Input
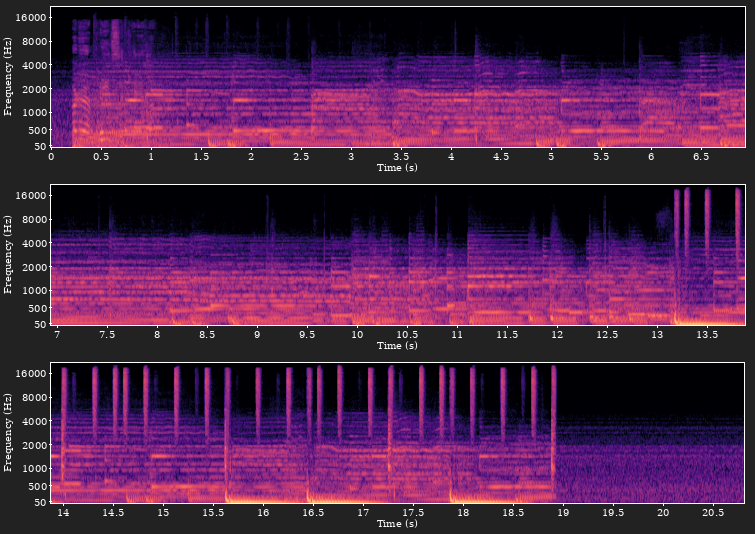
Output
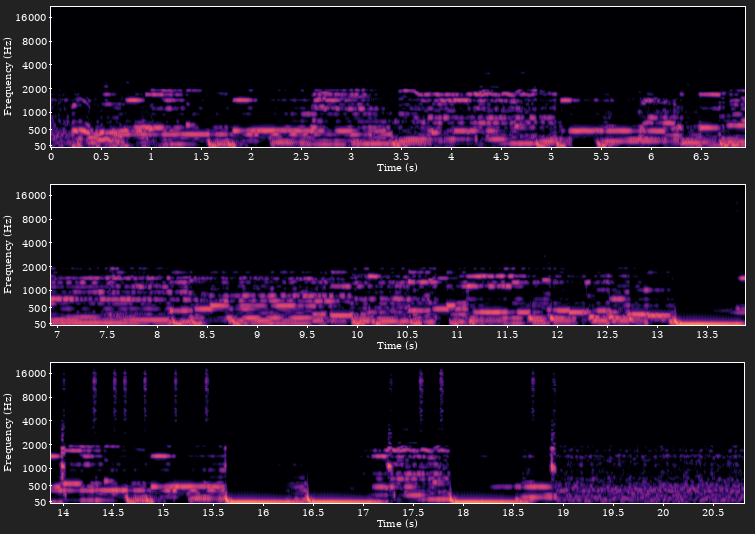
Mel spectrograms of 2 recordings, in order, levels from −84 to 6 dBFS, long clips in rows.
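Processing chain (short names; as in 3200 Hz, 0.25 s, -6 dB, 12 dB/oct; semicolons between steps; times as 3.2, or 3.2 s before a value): spectral contrast raised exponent 3.3; LPF 1500 Hz 6 dB/oct; compressor 1.5:1, threshold -22 dBFS, peak gain reduction 4.5 dB; gain -5.5 dB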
